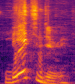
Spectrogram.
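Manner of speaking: loud, swooping hammed-up delivery; stupid voice. Commentator repeating his word after being laughed at, in a silly voice. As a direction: ham up the word with a big pitch swoop. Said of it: "stupid voice".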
